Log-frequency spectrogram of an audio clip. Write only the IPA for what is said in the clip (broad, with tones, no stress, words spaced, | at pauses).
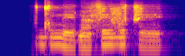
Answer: du˦neː˨ɗã˨ se˦və˦t͡ʃeː˨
